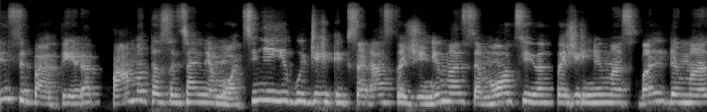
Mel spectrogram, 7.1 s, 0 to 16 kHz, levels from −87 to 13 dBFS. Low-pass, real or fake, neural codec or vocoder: 14.4 kHz; fake; codec, 44.1 kHz, 2.6 kbps, SNAC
